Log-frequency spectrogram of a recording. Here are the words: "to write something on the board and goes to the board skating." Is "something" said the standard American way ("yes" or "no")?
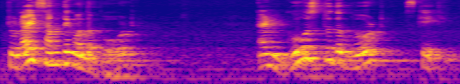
no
